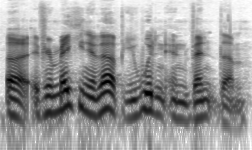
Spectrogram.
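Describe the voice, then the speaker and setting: Gravelly-voiced man thinking aloud. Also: mid-range voice, animated, moderate pace, no room sound. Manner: talks through ideas aloud, many fillers. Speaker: podcast co-host. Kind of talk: casual Bible discussion.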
